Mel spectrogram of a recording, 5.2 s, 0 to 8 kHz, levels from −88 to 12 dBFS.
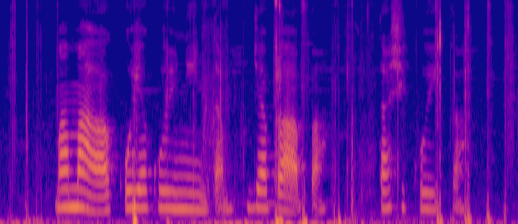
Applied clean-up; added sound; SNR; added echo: neural mask model Resemble Enhance denoiser.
